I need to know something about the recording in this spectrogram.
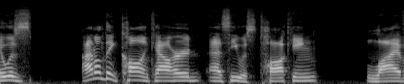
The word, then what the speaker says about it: Cowherd: go calling coward yeah it's cow herd but I I kind of pronounce it coward sometimes weren't gonna need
